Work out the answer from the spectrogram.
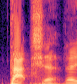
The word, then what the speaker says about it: Dacha: Is it Dacha? Dacha. There you go. Thank you. Right. It's a soft C.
